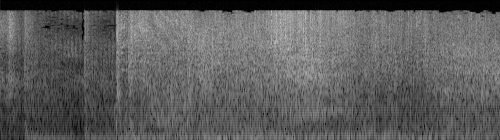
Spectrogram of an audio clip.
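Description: Guns fire rapidly in a video game.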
